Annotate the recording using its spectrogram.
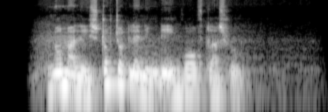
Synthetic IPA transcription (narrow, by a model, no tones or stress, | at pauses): nɔmalistɹɔkt͡ʃɔtlɛnĩŋdeĩnvɔlvklasɹṵ̃m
